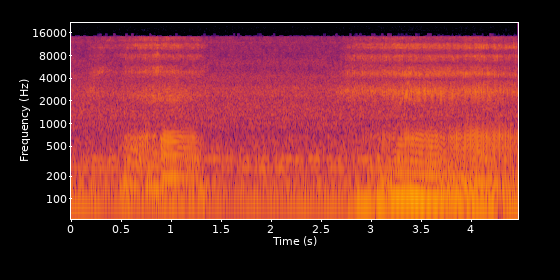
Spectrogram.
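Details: Loud, deep, rumbling snoring in steady cycles with strong low vibration, from a man napping on a couch on his back, arm over head, mouth open, drooling.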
